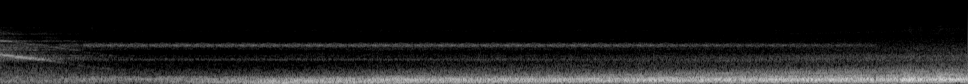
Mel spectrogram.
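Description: Train wheels rumble on the rails, growing louder.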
